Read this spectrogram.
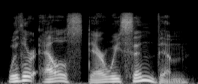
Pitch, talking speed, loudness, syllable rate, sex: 130 Hz, 180 wpm, -16 LUFS, 4.5 syllables/s, male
